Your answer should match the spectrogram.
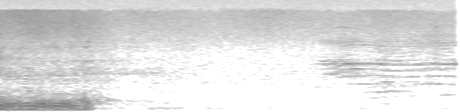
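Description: The end of a man's long, hummed "um" fades out about half a second in. After that it is nearly quiet, with a faint high pitched sound near the end.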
